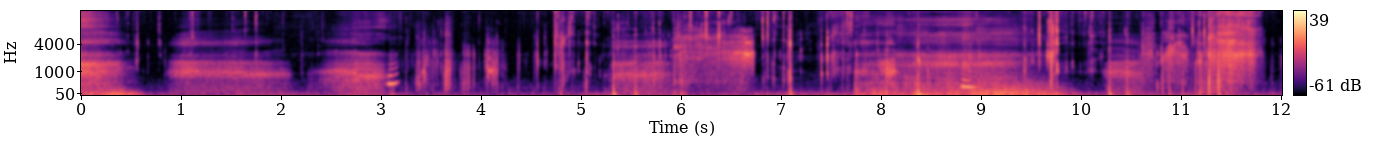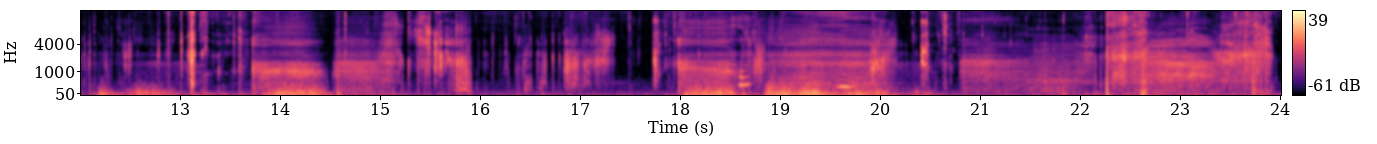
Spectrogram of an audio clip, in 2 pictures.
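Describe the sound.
Close, soft chewing and biting sounds come in irregular bursts, mixed with quiet breaths, sighs and whispering between mouthfuls.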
